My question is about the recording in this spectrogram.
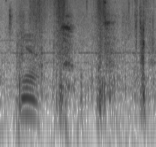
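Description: Boots stepping on snow and dry grass, a few separate steps about half a second apart.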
